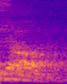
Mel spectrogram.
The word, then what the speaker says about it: joule: A gente escreve assim mesmo. Mas a pronúncia é joule.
